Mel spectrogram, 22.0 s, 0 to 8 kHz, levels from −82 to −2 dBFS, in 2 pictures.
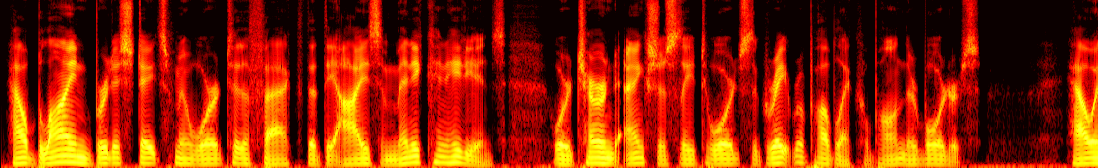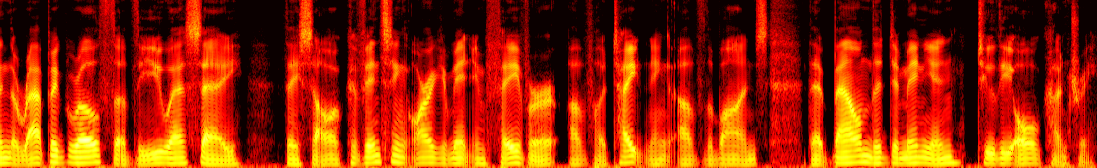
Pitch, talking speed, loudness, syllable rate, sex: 85 Hz, 150 wpm, -20 LUFS, 4.3 syllables/s, male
